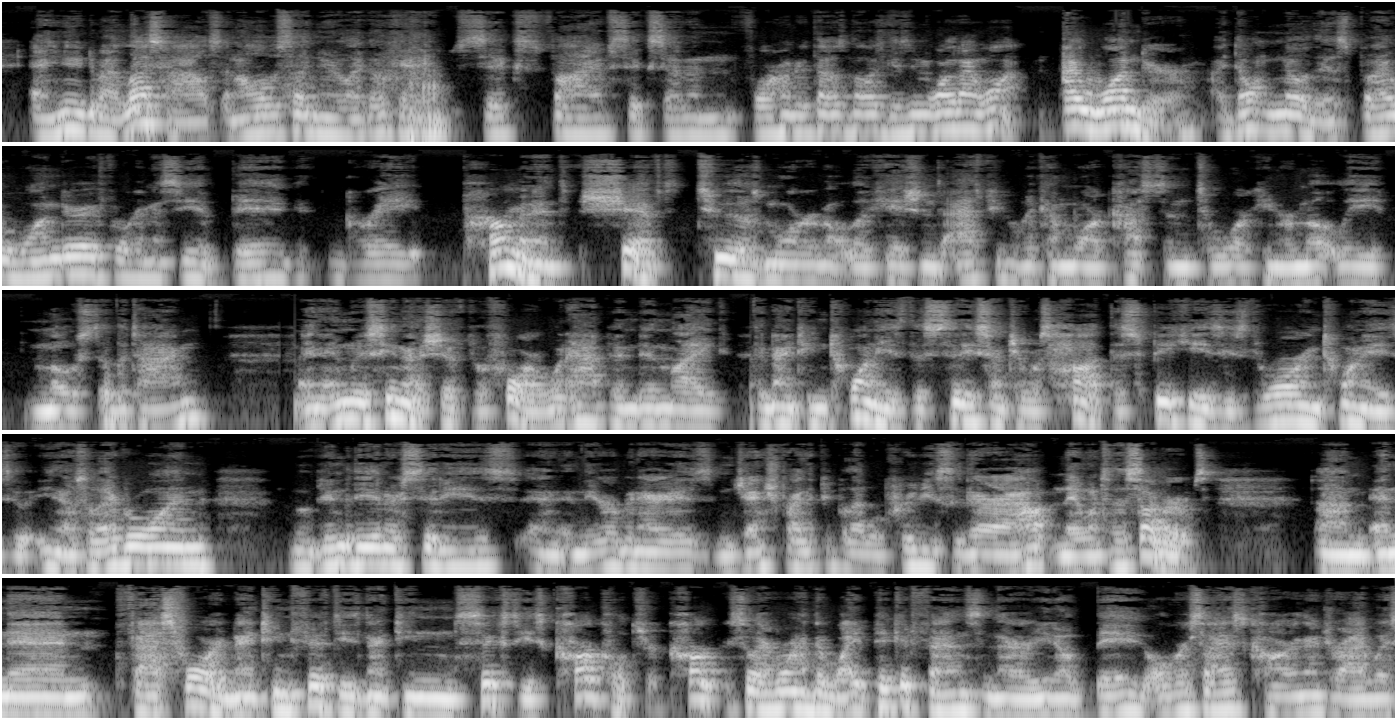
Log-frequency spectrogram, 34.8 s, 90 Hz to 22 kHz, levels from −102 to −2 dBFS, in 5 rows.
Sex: male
